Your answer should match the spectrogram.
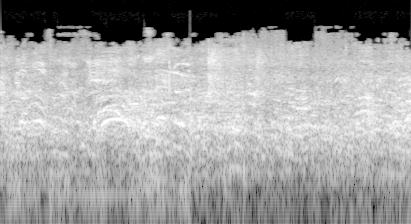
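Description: Indistinct chatter of several voices talking over one another, with no single clear speaker.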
